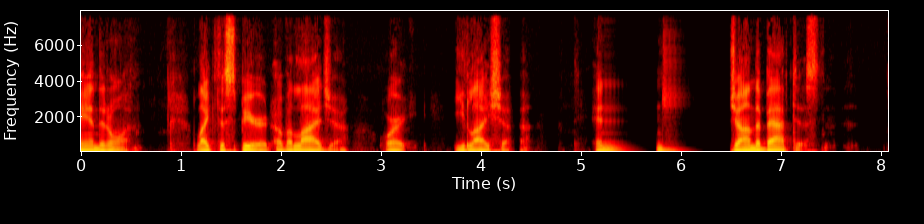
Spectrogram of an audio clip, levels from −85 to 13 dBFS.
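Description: Four call audio freezes interrupt the speech, at 4.28–4.42 s, 4.60–4.80 s, 5.24–5.79 s and 5.85–6.53 s. Each is likely a jitter buffer running dry while packets were delayed. The last sound is stretched into a fading buzz, then true silence of 50, 150, 190 and 370 ms, before speech resumes where it stopped. On a waveform these appear as decaying smears ending in flat gaps. A spectrogram shows smeared, repeated bands under the call path's 8 kHz ceiling, then blank columns.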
